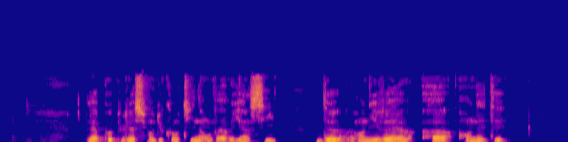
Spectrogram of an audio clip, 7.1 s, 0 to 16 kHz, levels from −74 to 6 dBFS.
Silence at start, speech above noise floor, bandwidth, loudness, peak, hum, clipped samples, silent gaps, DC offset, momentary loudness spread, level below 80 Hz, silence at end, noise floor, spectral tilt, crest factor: 1.1 s; 46 dB; 8 kHz; -18 LUFS; -2 dBFS; none; under 0.1%; none; under 0.1%; 10 LU; -58 dBFS; 0.8 s; -64 dBFS; -5 dB/octave; 18 dB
